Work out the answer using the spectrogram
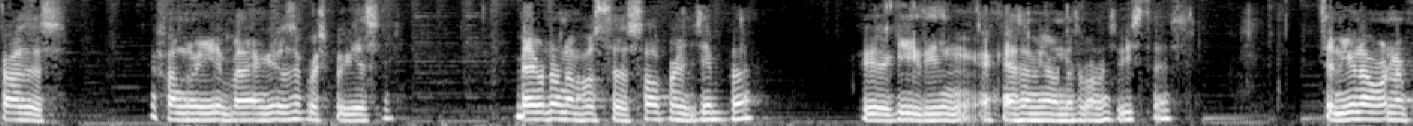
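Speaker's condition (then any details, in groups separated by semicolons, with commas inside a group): Duchenne muscular dystrophy; age 25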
